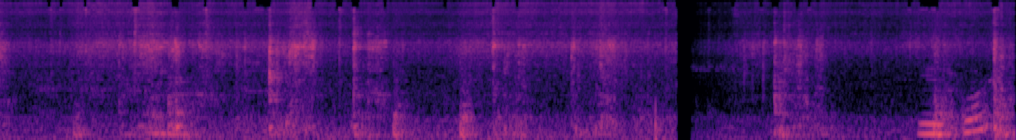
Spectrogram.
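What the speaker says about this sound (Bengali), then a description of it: "এগুলো সব ভালো করে মিক্স করে নেব" Cumin, coriander and chili powder stirred into a mixture in a frying pan, with a gentle sizzle under repeated scraping and clinking strokes of a spoon, close, with a brief cut partway through.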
